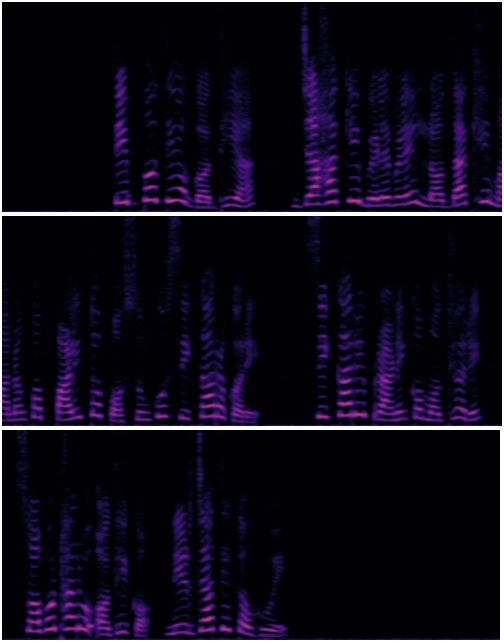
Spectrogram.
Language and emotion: Odia, neutral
